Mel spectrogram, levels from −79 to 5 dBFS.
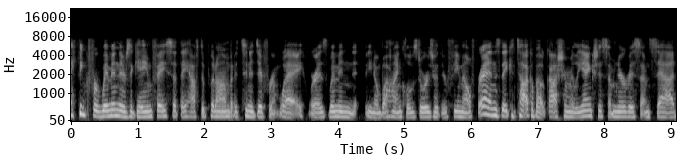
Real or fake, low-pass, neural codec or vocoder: real; 7.2 kHz; none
